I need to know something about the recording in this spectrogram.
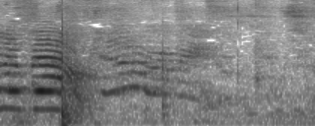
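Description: A child's voice, high and briefly sung or exclaimed in the first half second, with a sharp knock just after, then quieter.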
